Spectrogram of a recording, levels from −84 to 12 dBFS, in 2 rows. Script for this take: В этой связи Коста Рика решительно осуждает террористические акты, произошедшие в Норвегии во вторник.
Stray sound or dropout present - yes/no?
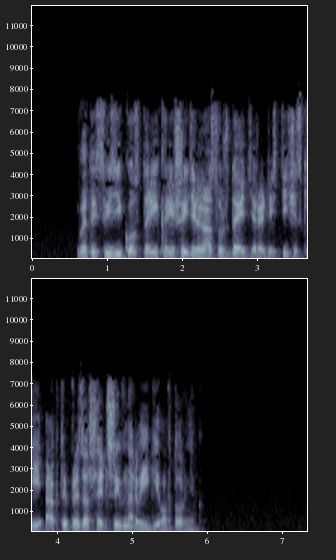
no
